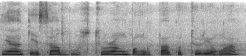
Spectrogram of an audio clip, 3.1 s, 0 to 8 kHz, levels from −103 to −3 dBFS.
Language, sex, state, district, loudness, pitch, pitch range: Garo, female, Meghalaya, West Garo Hills, -16 LUFS, 190 Hz, 185-210 Hz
